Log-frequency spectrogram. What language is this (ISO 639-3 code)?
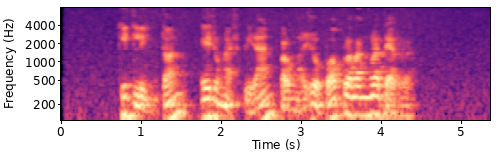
cat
